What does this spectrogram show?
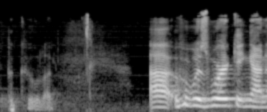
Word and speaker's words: Pakula: with my late husband Alan pakula sorry about the pronunciation it is pakula uh who was working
